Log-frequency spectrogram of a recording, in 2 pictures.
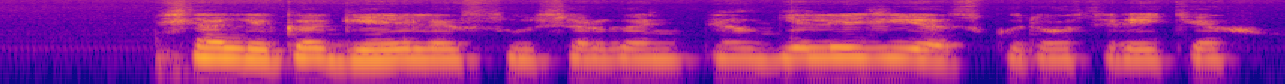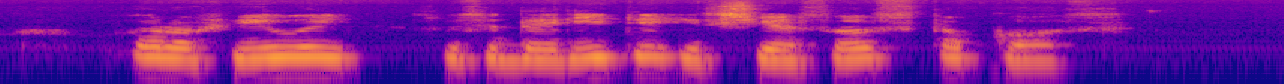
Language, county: Lithuanian, Vilnius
